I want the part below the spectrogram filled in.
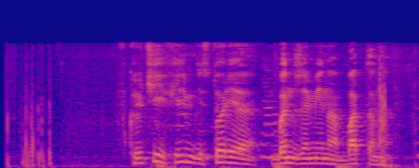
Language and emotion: Russian, neutral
